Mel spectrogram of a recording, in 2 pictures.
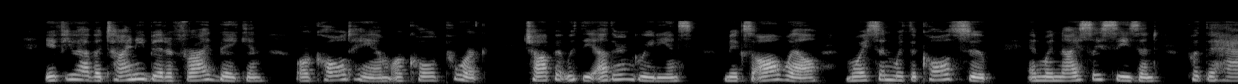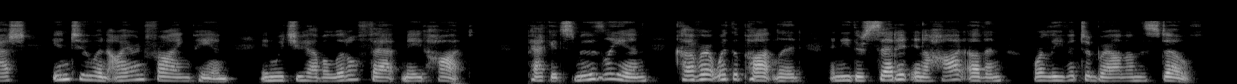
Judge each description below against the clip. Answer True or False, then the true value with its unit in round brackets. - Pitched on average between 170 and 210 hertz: True (185 Hz)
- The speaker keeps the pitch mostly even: False (3.6 semitones)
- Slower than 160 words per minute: False (185 wpm)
